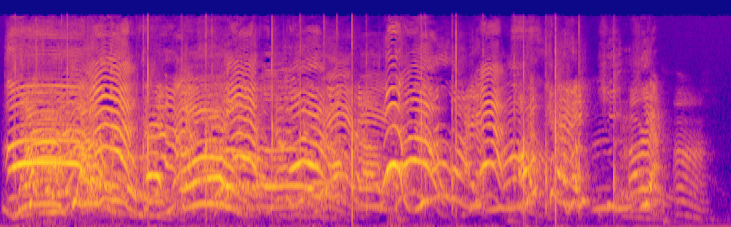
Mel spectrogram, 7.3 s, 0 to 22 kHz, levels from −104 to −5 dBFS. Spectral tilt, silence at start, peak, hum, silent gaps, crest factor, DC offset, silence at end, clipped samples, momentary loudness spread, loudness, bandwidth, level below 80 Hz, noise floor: 0 dB/octave; 0.05 s; -2 dBFS; none; none; 18 dB; under 0.1%; 0.3 s; under 0.1%; 13 LU; -19 LUFS; 17 kHz; -66 dBFS; -41 dBFS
